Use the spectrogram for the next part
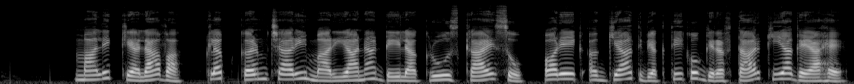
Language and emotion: Hindi, neutral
